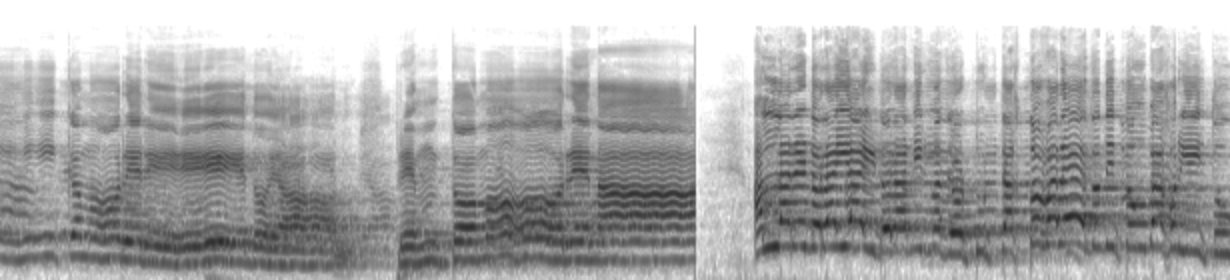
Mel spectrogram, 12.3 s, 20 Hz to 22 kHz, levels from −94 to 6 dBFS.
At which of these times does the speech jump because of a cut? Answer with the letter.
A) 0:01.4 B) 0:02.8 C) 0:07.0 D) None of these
C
